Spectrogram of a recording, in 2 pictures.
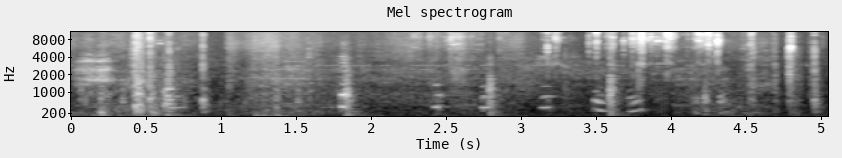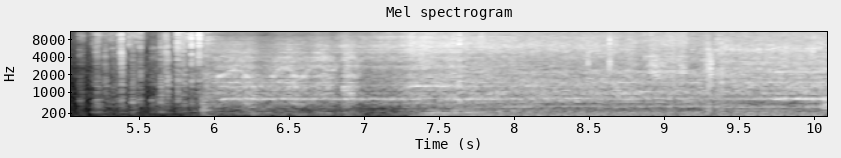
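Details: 1995 Ford F150 5.8 L V8 after replacing the commonly cracked EGR exhaust tube, which had sounded loud and ticky like an exhaust leak: after key jingling it fires and settles into a steady, even run with no ticking or puffing.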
